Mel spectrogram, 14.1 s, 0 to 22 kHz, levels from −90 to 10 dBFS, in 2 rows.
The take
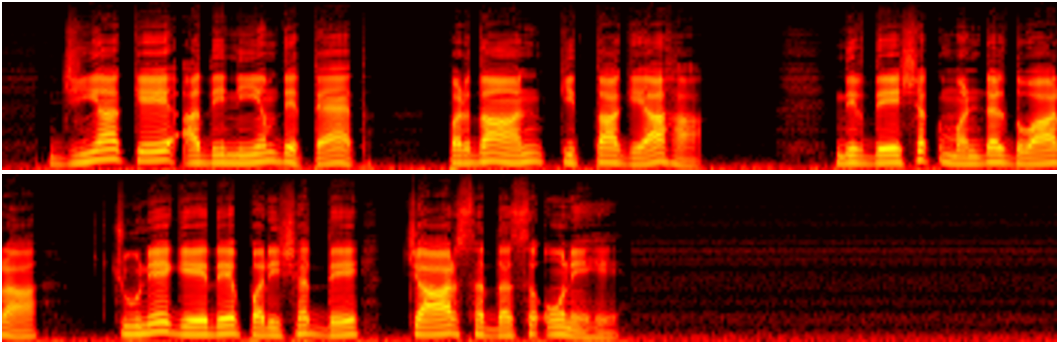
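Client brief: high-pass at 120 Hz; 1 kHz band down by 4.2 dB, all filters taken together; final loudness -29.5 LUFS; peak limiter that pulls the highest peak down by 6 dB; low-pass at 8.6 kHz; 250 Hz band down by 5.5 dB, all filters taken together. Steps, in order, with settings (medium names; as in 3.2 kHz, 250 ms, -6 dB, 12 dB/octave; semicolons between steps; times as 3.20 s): high-pass 120 Hz; low-pass 8.6 kHz; peaking EQ 250 Hz -7.5 dB; peaking EQ 1 kHz -5.5 dB; trim +1 dB; peak limiter -15 dBFS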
